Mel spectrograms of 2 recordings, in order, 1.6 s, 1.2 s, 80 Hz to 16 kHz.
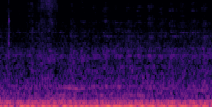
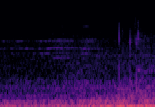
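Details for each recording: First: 2007 Toyota Vitz CVT with starting trouble, before repair: low, lumpy engine note with uneven pulses and dips in rhythm, stumbling rather than running smoothly; engine misfiring. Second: Toyota Vitz 2007 CVT after repair of starting trouble and engine misfiring: steady low even rumble while driving, no stumbles or skips, engine pulls smoothly and is no longer misfiring; normal running.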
